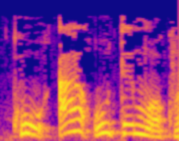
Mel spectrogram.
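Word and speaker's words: Cuauhtémoc: Молодой и Куауэмоц. Вот так его надо произносить.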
